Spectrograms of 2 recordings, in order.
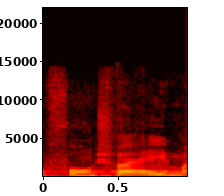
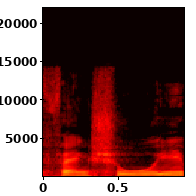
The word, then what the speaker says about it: feng shui: mia pronuncia assolutamente impropria diciamo che il termine tecnico viene pronunciato full frame a tutti lo leggete sui giornali come feng shui potete tranquillamente pronunciarlo capirlo come preferite in realtà alberta questa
